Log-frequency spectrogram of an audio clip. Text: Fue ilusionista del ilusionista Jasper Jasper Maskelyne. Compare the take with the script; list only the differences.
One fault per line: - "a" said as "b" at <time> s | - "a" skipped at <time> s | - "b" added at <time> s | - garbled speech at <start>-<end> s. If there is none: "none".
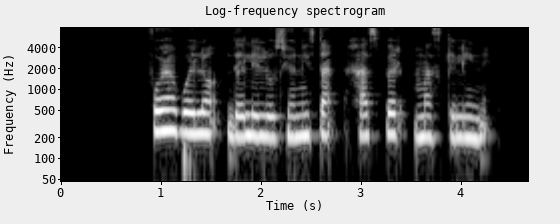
- "ilusionista" said as "abuelo" at 1.1 s
- "Jasper" skipped at 3.5 s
